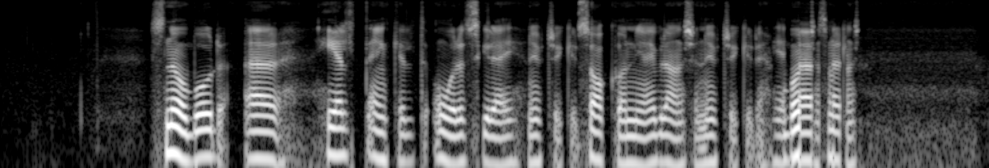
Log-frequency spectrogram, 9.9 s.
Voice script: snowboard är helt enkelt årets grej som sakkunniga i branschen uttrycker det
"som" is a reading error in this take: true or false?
true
